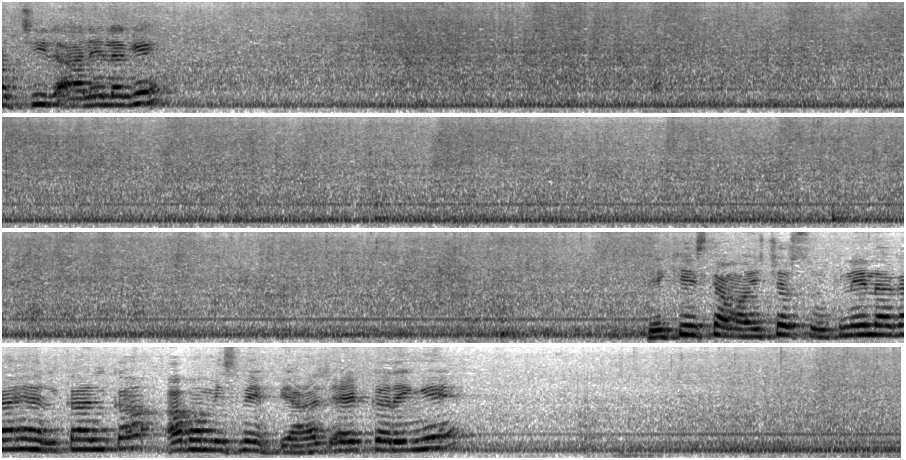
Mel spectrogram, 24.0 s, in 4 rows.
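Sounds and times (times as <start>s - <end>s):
paste sizzling in hot oil: 0.7s - 16.9s.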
